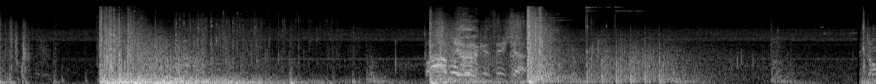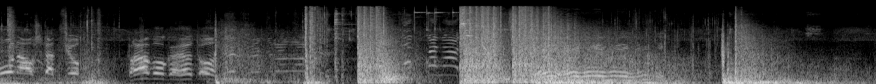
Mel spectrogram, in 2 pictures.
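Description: Rapid gunshots fire in loud bursts close by.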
